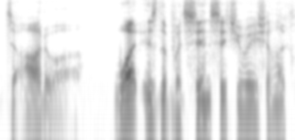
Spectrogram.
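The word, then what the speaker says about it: poutine: having never been to Ottawa what is the puts in situation look like there is there a specific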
